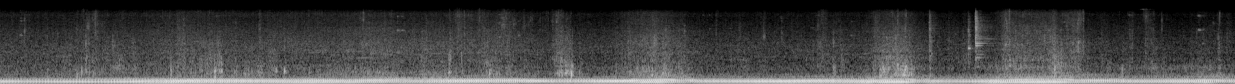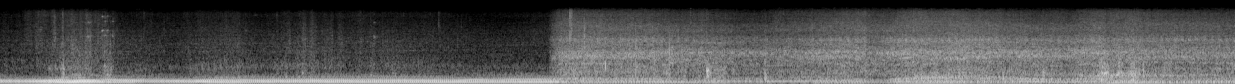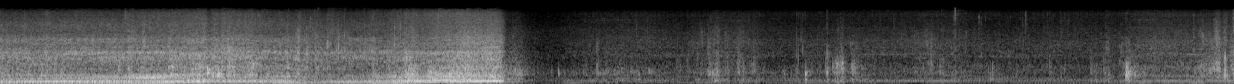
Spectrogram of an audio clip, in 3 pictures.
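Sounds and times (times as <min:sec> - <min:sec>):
engine running low: 0:00.0 - 0:37.0
off-road vehicle engine revving: 0:00.0 - 0:37.0.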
